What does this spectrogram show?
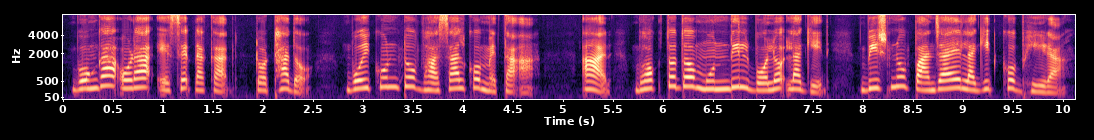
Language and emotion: Santali, neutral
